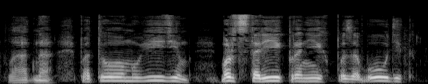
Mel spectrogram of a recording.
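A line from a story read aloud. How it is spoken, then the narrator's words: Quiet reply. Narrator (Russian): Волька тихо отвечал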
